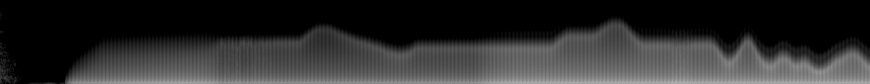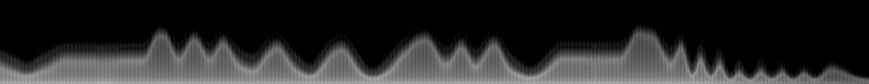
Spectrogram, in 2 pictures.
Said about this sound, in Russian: Мне теперь постоянно хочется воу-воу-воу-воу делать. Да, ну, в общем-то, по сути, работа вот лоу-пас фильтра с выкрученным резонансом — это и есть такой воу-воу-воу. Он немножко даже может становиться таким носовым.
